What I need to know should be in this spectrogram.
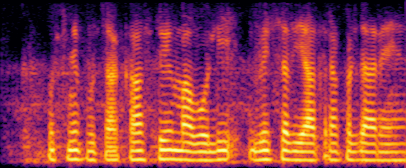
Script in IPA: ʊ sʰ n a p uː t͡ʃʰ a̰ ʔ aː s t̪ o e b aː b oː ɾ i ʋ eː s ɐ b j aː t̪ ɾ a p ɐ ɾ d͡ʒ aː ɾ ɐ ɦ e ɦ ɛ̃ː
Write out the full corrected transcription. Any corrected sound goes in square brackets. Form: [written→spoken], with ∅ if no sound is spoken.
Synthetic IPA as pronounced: ʊ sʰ n [a→e] p uː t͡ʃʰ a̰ [ʔ→k] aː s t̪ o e [b→m] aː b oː [ɾ→l] i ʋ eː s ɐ b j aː t̪ ɾ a p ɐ ɾ d͡ʒ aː ɾ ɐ ɦ e ɦ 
